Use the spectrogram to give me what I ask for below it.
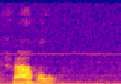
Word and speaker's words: travel: For number 3, the tra, first syllable, is the stressed syllable.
